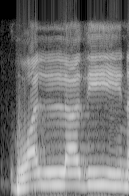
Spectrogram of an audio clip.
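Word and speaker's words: والذين: غلطی یہ کر رہی تھی، پہلے ہم اس کی ہجے کر لیتے ہیں. واو لام زبر ول، لام زبر لا، لال یا ذی، والذی نون زبر نا، والذین، اس طریقے سے پڑھا جائے گا.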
